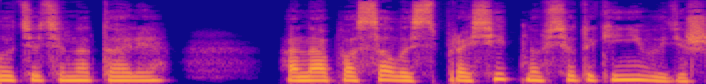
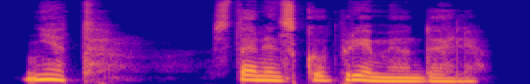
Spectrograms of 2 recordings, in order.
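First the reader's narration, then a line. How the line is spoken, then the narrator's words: Tired reply. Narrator (Russian): также устало ответила Галина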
